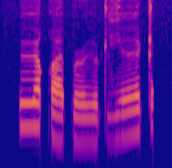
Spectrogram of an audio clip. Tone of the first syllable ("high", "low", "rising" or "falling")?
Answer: high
